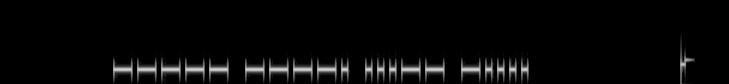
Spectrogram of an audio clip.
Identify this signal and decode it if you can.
Morse code, heard as a keyed tone, about 20 wpm, 700 Hz. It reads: 0936
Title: Four Letter-Number Combinations - 20wpm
